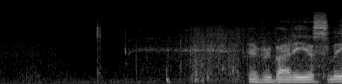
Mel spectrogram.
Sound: lamp clicks

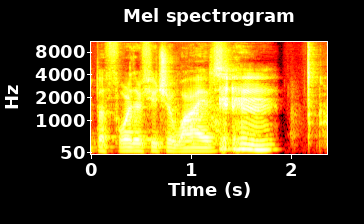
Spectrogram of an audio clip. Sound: clears throat

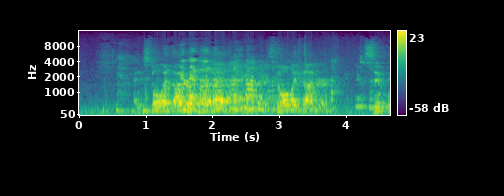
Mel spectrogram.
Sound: audience laughter

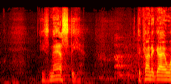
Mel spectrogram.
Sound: laughter

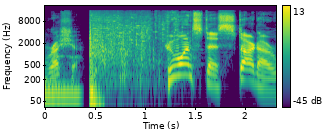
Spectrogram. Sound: shattering

